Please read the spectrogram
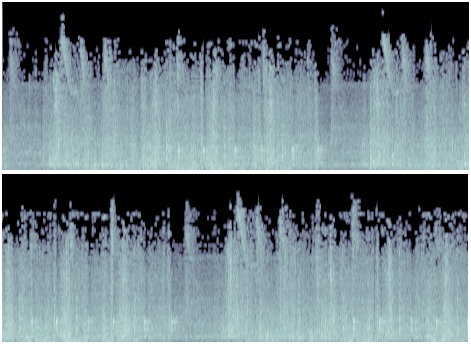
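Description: Automated apple bagging line, a NEWTEC weigher feeding an Automated Packaging Systems SPrint Revolution pouch bagger, running: continuous mechanical clatter full of sharp clicks and short hisses, with a brief high tone repeating through it.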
